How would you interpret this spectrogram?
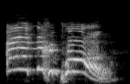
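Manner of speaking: high-pitched, delighted squeal of recognition; excited high whoop; excited greeting. Real, not acted. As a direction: call out way up high, thrilled to spot a friend. Spots Porter arriving, calls out.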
